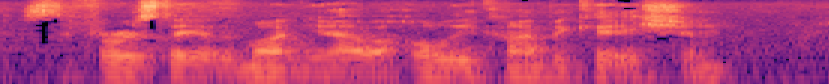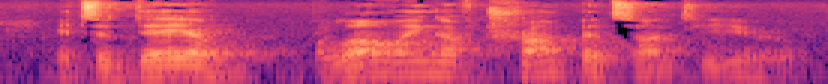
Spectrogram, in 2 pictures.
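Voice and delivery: ordinary talk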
